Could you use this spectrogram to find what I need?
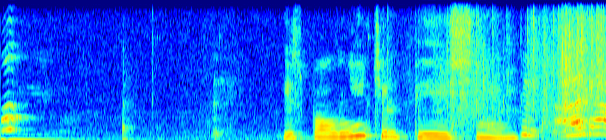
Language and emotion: Russian, sad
